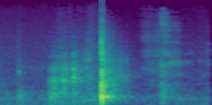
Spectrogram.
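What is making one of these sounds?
A metal spoon clinks against a ceramic plate.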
